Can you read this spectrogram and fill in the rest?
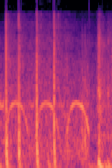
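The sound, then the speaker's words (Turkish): A quick series of sharp, loud popping blasts from products exploding in a burning factory, about five in under a second and unevenly spaced, with a thin wavering siren-like tone behind them. No one speaks. “Evet patlayan ürünler.”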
